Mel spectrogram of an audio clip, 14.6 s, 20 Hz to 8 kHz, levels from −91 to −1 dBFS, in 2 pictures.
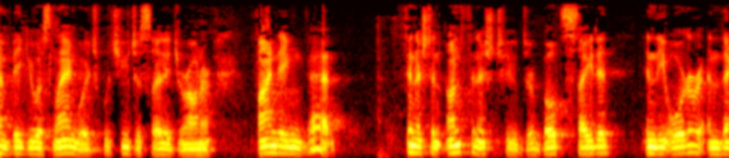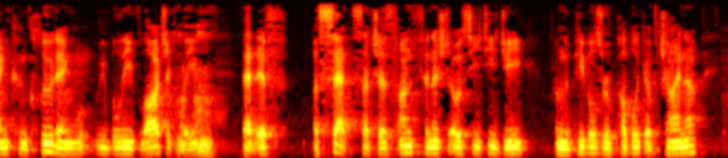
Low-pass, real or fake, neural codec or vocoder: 7.2 kHz; real; none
